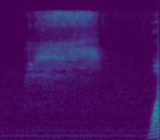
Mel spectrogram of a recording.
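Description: A felt-tip marker drawn across cardboard in one stroke lasting about a second, with a faint low steady hum underneath.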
